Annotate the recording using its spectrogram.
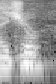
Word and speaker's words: Tycho: Donc, il y avait Tico. – Tico, c'est ça. C'est un DJ américain. Ticho. Ouais, qui s'écrit Ticho, T-Y-C-H-O.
